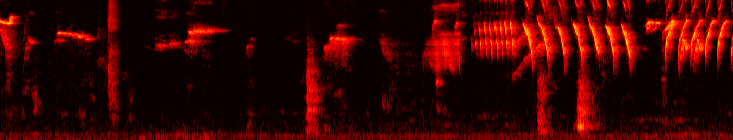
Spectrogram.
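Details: Atlantic canary song used to train young canaries: sparse short whistles and clicks at first, then a loud, fast series of falling chirps and buzzy trills in the final three seconds.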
